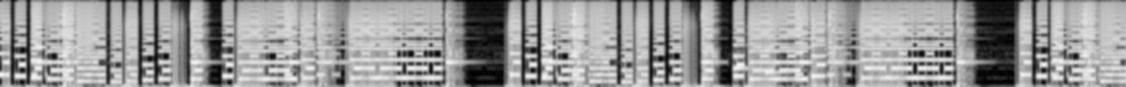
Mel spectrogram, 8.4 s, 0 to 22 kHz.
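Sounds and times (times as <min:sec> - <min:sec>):
chiptune motif on a MOS6581R4 SID chip: 0:00.0 - 0:08.4.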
